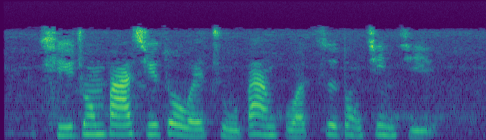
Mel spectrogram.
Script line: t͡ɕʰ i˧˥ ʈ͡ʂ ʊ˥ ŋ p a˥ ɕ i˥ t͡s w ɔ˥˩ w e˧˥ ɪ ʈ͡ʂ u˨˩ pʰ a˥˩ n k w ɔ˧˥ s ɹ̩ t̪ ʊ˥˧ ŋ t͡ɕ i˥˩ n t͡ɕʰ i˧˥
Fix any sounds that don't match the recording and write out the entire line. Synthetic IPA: t͡ɕʰ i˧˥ ʈ͡ʂ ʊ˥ ŋ p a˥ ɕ i˥ t͡s w ɔ˥˩ w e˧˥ ɪ ʈ͡ʂ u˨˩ p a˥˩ n k w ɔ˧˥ t͡s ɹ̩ t̪ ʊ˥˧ ŋ t͡ɕ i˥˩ n t͡ɕ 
